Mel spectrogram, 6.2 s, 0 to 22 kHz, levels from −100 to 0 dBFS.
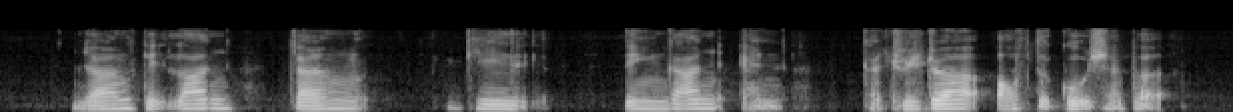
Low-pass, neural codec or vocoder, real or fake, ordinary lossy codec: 7.2 kHz; vocoder, 22.05 kHz, 80 mel bands, HiFi-GAN; fake; none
